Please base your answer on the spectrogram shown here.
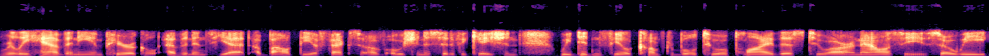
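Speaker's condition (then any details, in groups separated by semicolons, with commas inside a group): No condition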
